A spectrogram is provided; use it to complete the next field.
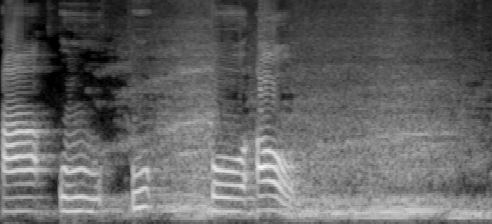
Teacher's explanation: जब पश्च भाग उठता है तो आ उ ओ औ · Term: पश्च स्वर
